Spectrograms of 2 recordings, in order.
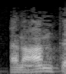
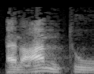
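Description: First: «أنعمت» ending in -ta; correct final vowel. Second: «أنعمت» ending in a wrong -tu; changed final vowel. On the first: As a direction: end «أنعمت» on fatha, as an-amta. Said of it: "فالحركة هنا". («أنعمت» بفتح التاء) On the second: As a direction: end «أنعمت» on damma, as an-amtu. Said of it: "تغيير الإيه؟". («أنعمت» بضم التاء) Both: Shown as a demonstration.

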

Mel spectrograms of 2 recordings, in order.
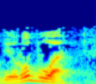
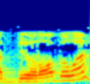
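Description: First: بربوة as "birubwah"; rounded "ru" inside بربوة; damma on ra. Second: بربوة as "birabwah"; fatha on ra. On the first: Teacher recaps Warsh's reading, بربوة with damma. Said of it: "بضم الراء". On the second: Teacher recaps the word, بربوة with fatha. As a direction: open "ra" inside بربوة. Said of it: "حفص عن عاصم يقرأ بفتح الراء". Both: Shown as a demonstration.

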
